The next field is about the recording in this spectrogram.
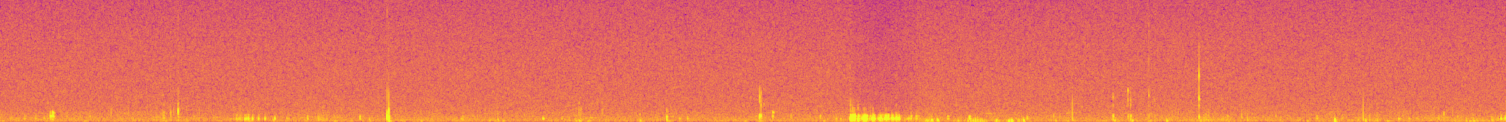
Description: There are some weird sounds in this particular water stomach growls.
